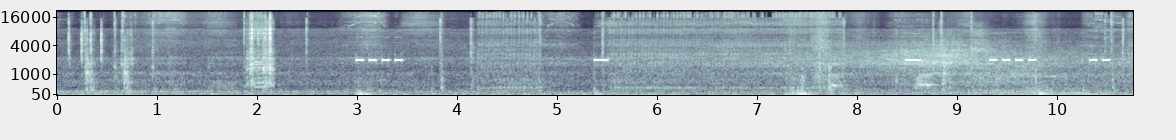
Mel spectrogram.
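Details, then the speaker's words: 2010 Nissan Cube, brought in in limp mode: short high warning beeps in clusters of two to four after using the key fob, attributed to the battery not being connected correctly. "Okay, so that's the sound of the battery not being connected correctly."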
